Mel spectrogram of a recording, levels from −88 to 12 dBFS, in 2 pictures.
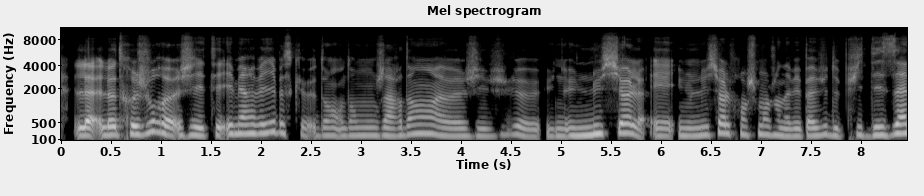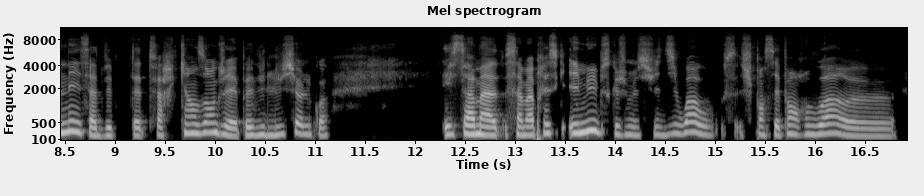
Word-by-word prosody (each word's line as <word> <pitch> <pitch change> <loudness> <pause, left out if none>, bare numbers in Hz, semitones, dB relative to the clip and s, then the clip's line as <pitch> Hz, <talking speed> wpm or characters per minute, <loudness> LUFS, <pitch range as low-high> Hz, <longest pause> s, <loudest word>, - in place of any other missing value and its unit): Le 180 0 +7
l'autre 195 +2 +5
jour, 240 +4 +1
heu, 190 - +5
j'ai 185 +1 +1
été 180 +3 -1
émerveillée 220 +3 +2
parce 230 -2 -4
que 185 - -9
dans 180 -1 -6
dans 180 +1 -6
mon 180 0 -4
jardin, 195 +4 -2 0.2
heu, - - -4
j'ai 165 0 -7
vu, 195 +5 -11
heu, 160 -5 -4
une 170 0 -6
une 180 +2 +2
luciole 220 0 +3
et 170 -1 -4
une 175 0 -4
luciole, 200 +4 0
franchement, 200 -1 -5
j'en 185 -2 -4
avais 165 0 -3
pas 175 -1 0
vu 200 +2 -5
depuis 180 +2 -6
des 185 +4 0
années. 250 +3 +6
Ça 185 -6 0
devait 175 +1 -4 0.2
peut-être 175 -1 -4
faire 190 -1 -4
15 230 0 0
ans 245 0 +1
que 215 - -3
j'avais 175 -4 +2
pas 185 +2 -1
vu 190 +1 -2
de 185 - -4
luciole 205 +2 -2
quoi 180 -2 -6 1.1
et 200 - +1
ça 205 +1 +5
m'a 190 -3 +6
ça 190 +1 -1
m'a 190 0 +3
presque 230 +1 -2
émue 250 +6 +6
parce 255 0 -6
que 205 - -4
je 200 0 -7
me 190 - -5
suis 195 +1 -8
dit: 200 +5 -7
«Waouh, 220 -4 -1
se - - -14
je - - -9
pensais 195 -1 -4
pas 215 - -4
en 205 - -1
revoir 210 +1 -1
heu», 165 -2 -4
195 Hz, 230 wpm, -24 LUFS, 180-220 Hz, 1.1 s, Le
